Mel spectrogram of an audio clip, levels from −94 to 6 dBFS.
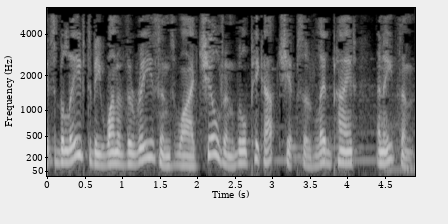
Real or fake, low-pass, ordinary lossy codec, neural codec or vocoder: real; 5.4 kHz; MP3, 24 kbps; none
